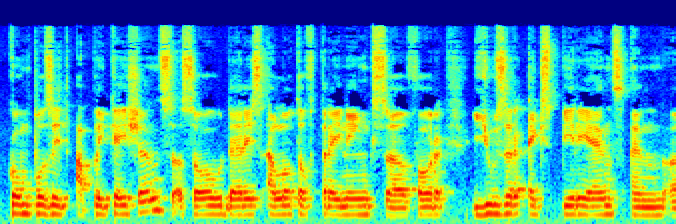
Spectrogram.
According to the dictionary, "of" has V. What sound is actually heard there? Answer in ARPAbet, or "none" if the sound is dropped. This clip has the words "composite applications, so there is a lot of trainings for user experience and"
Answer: F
